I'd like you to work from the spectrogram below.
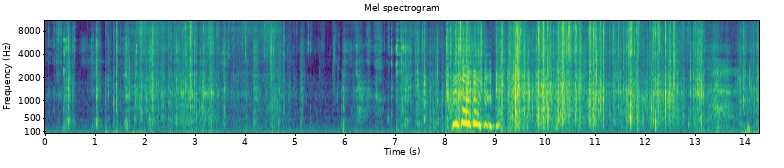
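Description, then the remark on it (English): Crinkling of a chip bag and crunchy chewing of chips, growing louder after a quieter stretch, with irregular rustles and crunches continuing to the end. “Since Tim is away, I can eat chips.”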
